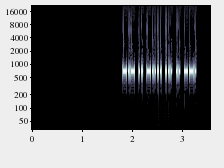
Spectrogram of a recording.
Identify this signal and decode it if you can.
Morse code, heard as a keyed tone, about 48 wpm, 700 Hz. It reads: KI6SIG
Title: USA Call Signs - 6 Characters - Repeated 3x - 45wpm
